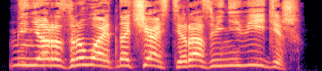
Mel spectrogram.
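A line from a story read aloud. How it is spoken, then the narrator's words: Sudden desperate shout. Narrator (Russian): Внезапно он прокричал в беспомощном отчаянии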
